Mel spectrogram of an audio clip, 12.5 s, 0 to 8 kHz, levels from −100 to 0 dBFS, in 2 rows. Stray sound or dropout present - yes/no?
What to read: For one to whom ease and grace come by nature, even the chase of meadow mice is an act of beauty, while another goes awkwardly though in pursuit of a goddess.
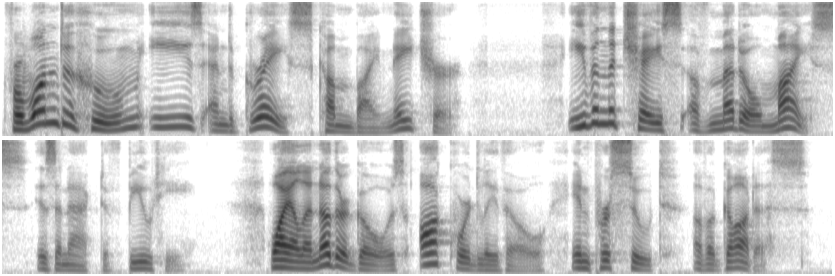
no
